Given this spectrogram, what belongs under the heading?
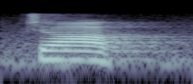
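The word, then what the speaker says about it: chalk: Next चाक सी एच ए एल के spelling तो ये है लेकिन एल की साउंड मिसिंग है यहां पर तो अगेन इसको सर्कल कर लेंगे।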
